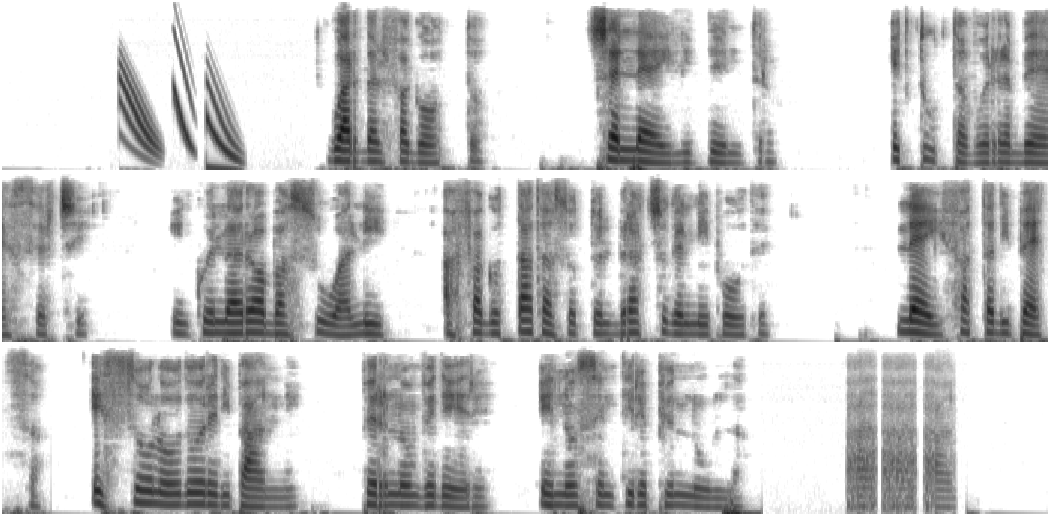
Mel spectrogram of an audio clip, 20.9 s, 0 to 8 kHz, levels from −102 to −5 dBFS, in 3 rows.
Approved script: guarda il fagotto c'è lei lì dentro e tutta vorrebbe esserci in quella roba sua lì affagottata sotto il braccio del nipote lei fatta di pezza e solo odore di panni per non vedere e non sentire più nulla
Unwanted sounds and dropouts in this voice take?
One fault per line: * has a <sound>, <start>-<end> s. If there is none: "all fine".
* has a chirp, 0.8-1.6 s
* has a laugh, 19.6-20.3 s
